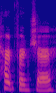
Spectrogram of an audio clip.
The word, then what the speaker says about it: Hertfordshire: Which we found out is pronounced Hertfordshire. Shout out to Zach Cohn for correcting us on that.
